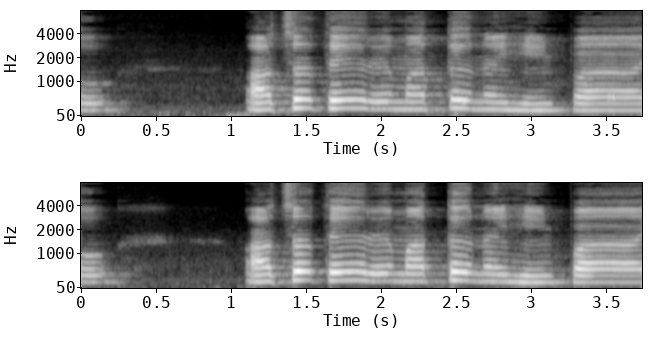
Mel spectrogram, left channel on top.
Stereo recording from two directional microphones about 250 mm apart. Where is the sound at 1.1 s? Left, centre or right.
Centre.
